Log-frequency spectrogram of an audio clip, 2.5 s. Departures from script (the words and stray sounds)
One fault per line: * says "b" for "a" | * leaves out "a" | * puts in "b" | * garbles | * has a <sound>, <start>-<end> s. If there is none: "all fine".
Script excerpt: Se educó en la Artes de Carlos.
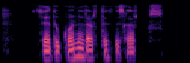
* has a dropout, 1.8-2.0 s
